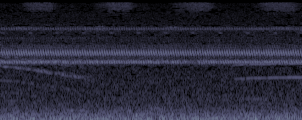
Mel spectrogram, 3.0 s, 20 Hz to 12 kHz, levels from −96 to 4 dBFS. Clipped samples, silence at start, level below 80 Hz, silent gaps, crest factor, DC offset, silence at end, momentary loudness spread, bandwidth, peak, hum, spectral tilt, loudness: under 0.1%; 0 s; -58 dBFS; none; 12 dB; under 0.1%; 0 s; 1 LU; 11.5 kHz; -38 dBFS; none; -3.5 dB/octave; -49 LUFS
